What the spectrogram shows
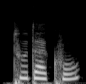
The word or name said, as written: tout a coup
